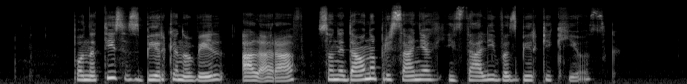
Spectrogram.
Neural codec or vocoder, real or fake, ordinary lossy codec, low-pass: vocoder, 44.1 kHz, 128 mel bands every 256 samples, BigVGAN v2; fake; none; 19.8 kHz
